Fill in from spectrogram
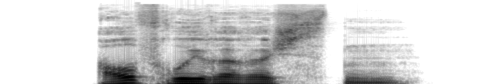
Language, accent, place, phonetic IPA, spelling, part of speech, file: German, Germany, Berlin, [ˈaʊ̯fʁyːʁəʁɪʃstn̩], aufrührerischsten, adjective, De-aufrührerischsten.ogg
- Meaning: 1. superlative degree of aufrührerisch 2. inflection of aufrührerisch: strong genitive masculine/neuter singular superlative degree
